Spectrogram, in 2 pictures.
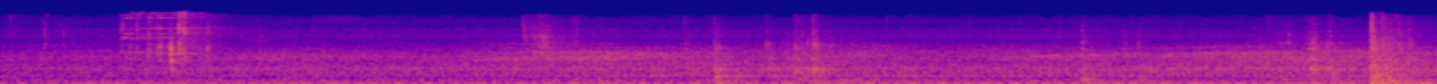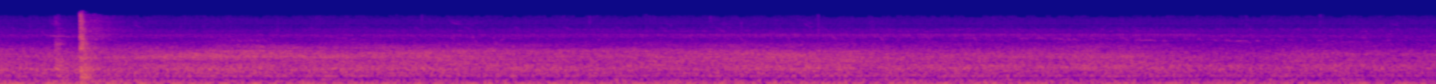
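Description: Small powered aircraft tug at a biplane's tail wheel, running steadily, with a few sharp clanks and rattles.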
